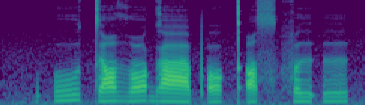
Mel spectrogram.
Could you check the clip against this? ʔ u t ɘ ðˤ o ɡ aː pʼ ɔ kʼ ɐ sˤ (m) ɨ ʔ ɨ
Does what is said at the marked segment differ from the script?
yes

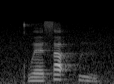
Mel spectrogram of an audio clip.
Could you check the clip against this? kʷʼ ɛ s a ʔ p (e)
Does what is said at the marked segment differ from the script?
yes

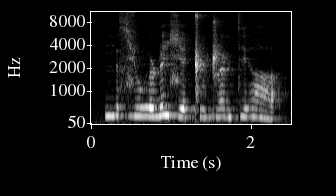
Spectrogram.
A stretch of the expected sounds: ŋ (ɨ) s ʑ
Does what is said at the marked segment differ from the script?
no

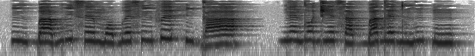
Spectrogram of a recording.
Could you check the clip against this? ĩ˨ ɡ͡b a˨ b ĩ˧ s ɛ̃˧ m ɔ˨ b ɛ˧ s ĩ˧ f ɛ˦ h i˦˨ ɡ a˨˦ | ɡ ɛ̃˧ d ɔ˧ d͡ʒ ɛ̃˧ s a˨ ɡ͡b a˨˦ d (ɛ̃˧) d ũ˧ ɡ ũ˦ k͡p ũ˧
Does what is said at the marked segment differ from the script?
yes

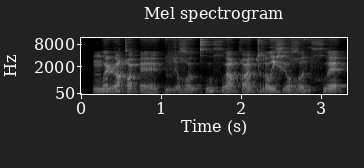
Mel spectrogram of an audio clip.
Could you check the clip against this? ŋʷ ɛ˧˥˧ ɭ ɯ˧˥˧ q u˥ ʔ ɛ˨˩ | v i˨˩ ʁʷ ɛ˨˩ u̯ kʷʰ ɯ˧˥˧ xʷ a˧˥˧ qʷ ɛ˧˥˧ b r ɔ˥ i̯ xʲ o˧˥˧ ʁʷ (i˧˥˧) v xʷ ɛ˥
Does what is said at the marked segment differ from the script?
no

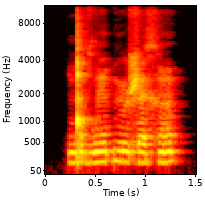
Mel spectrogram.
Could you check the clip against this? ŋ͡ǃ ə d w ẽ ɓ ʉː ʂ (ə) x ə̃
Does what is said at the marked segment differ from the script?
yes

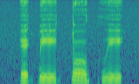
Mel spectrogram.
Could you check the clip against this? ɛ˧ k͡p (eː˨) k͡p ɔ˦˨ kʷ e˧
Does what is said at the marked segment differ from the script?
no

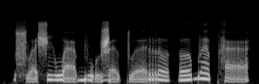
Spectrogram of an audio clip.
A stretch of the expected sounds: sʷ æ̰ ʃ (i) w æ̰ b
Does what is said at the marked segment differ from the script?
no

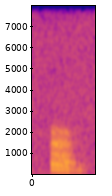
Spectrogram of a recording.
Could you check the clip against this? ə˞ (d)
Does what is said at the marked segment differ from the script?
yes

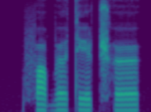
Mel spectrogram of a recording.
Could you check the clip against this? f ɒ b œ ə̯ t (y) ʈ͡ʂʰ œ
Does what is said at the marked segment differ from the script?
yes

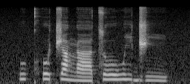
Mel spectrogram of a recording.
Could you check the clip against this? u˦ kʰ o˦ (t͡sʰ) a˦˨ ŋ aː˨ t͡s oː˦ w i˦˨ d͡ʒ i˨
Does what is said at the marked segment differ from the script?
yes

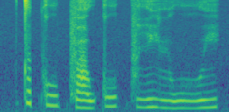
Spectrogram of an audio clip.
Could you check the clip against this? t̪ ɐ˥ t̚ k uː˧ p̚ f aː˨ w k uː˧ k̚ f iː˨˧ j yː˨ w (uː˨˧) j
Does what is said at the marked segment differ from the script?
no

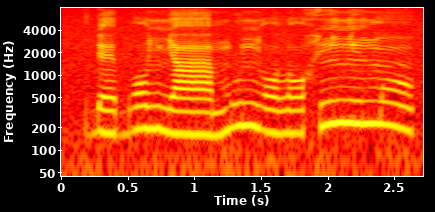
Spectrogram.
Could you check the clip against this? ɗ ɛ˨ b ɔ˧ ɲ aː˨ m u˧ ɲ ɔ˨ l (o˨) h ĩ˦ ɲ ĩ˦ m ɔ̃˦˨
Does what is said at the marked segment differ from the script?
yes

